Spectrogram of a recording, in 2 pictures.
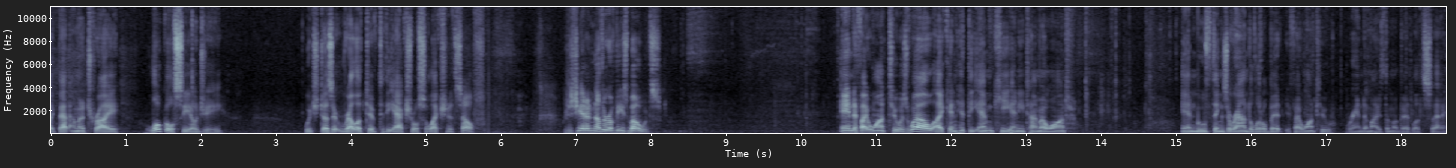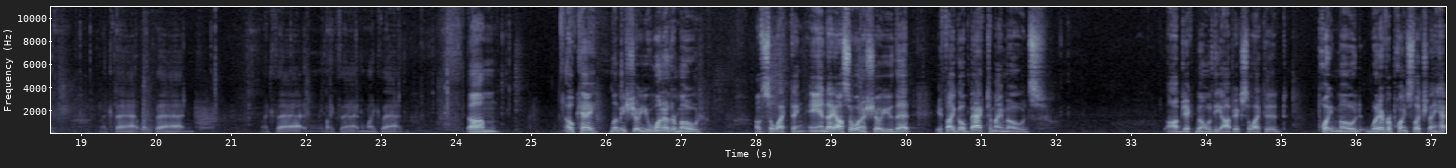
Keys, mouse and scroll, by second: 2.0 click, 3.4 click, 6.2 click, 11.4 middle click, 11.6 middle click, 11.9 scroll up 2, 12.6-13.1 scroll up 4, 13.7 middle click, 14.3 m, 15.3 click, 16.3 click, 17.2 click, 18.1 click, 19.1 click, 20.8 click, 21.8 click, 22.7 click, 24.3 s, 24.7 right click, 31.0 click, 32.3 drag, 35.0 click.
